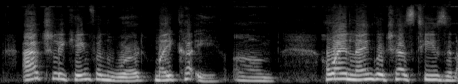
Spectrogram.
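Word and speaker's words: maikaʻi: Now without the okina, you see what happens? It comes out to mai kai. Doesn't mean anything. mai kai, okay? But here, when we put in the okina, it separates these two vowel sounds so that we have a clear kai, mai kai.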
